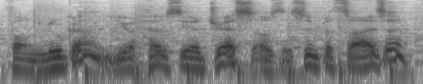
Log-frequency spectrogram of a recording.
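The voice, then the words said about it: Put-on foreign accent. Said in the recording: “This accent is not helping me.”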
